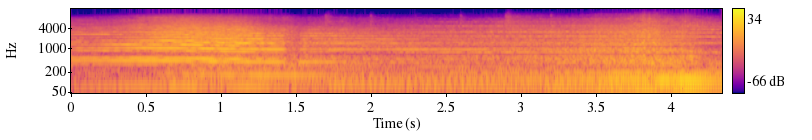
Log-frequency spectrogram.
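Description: A truck's horn held as it passes, its chord of tones dipping slightly in pitch as it goes by, over road traffic noise. The traffic noise swells again near the end.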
